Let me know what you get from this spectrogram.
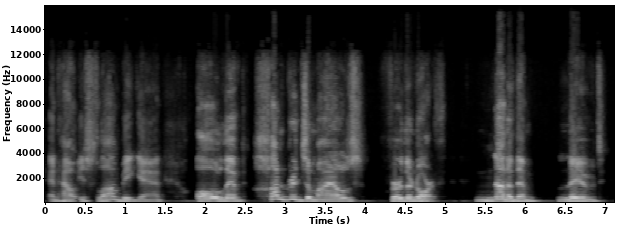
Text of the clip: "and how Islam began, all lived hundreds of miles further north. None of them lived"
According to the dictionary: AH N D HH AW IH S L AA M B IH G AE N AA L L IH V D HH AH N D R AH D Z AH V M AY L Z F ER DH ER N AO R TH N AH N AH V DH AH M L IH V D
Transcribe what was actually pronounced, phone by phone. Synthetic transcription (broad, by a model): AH N HH AW IH S L AA M B IH G AE N AA L L IH V D HH AH N D R AH D Z AH V M AY L Z F ER DH ER N AO R TH N AH N AH V DH AH M L IH V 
